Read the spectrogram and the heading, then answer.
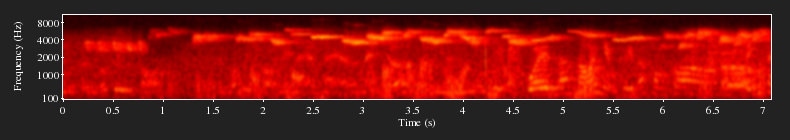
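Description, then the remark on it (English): Birds chirp and coo outdoors, recorded on a tape recorder, their calls steady. Indistinct speech and busy background noise run underneath throughout. “For 4 years, I put the tape recorder here, and I hear the birds and the animals better than I hear his voice.”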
